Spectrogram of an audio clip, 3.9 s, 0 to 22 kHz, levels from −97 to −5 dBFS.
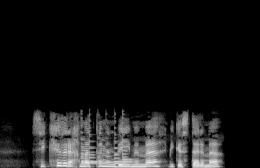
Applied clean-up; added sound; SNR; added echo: neural mask model RNNoise.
